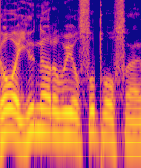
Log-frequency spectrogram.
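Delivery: put-on English bloke accent. Imagining an English bloke telling the other speaker off: imitating an English bloke. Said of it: "some English bloke is like".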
